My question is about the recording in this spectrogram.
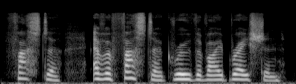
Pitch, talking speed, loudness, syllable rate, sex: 225 Hz, 120 wpm, -18 LUFS, 4.4 syllables/s, female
